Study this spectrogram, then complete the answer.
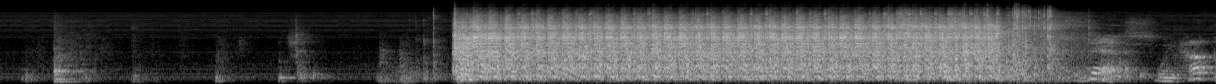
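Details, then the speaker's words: Land Rover 300Tdi after rebuild with fuel problems and a low battery: a few dry cranks, then it catches and runs strong and steady once diesel reaches the injectors. Lift pump suspected as the fault; normal start and run. "well seems as if it's the lift pump i'll let these fumes die down well at least it's a runner"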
